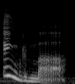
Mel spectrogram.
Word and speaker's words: Yigmar: Yigmar is pronounced Ingmar, leading with a vowel sound.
